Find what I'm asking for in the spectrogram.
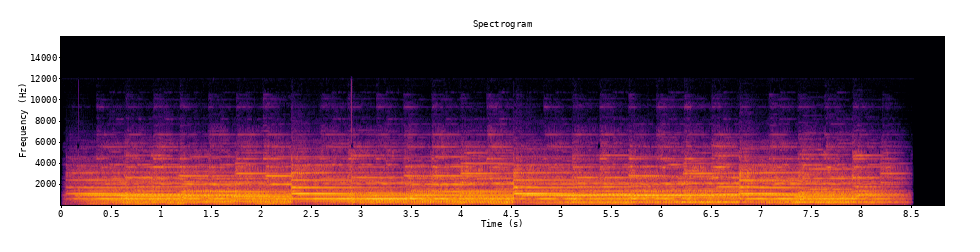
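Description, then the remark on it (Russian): Bells in the bell tower of the Church of the Nativity of the Holy Theotokos in Russia peal continuously at 2 p.m., as they do daily, several bells ringing together in a dense, overlapping clangor with rich lingering overtones, loud and sustained for several seconds with no voices. “А здесь каждый день с колокольни церкви Рождества Пресвятой Богородицы в 14 часов в память о павших на первом ратном поле России звонят колокола.”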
